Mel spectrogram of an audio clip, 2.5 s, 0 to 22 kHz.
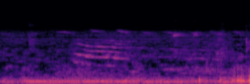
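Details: Dying indoor rescue stray cat, unable to eat for 12 days and failing after injections at the vet, utters one weak, quavering meow over a steady low hum, with soft Tagalog encouragement nearby.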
